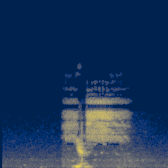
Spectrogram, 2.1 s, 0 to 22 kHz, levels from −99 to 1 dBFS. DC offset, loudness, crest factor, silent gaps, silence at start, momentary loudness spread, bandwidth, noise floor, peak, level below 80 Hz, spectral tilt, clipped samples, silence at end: under 0.1%; -15 LUFS; 20 dB; none; 0.8 s; 20 LU; 9.8 kHz; -56 dBFS; -2 dBFS; -64 dBFS; -1 dB/octave; under 0.1%; 0.5 s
